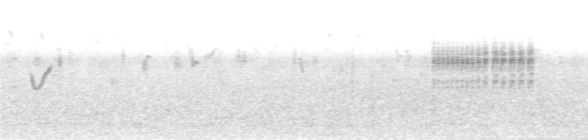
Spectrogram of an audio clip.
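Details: Two flirting Dunnocks early in the morning on a trail camera: a few thin, high slurred notes, then a rapid one-second trill of about ten quick pulses, over a steady background hiss.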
